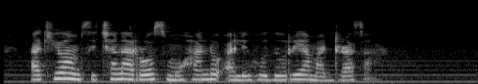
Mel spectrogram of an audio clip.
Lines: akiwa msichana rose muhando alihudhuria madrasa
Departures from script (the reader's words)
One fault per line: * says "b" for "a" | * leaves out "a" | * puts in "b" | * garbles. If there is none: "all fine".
all fine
